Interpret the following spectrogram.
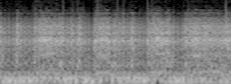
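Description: Explorer-style electric guitar playing a fast-picked riff that sits in the low register.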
